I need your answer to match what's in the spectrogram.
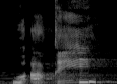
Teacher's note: قاف کو پر پڑھیں گے کیونکہ حروف مستعلیہ میں سے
